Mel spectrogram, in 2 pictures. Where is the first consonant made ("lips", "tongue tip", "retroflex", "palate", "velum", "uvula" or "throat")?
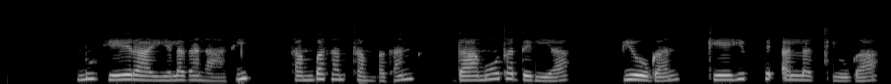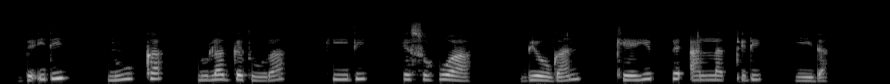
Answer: tongue tip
